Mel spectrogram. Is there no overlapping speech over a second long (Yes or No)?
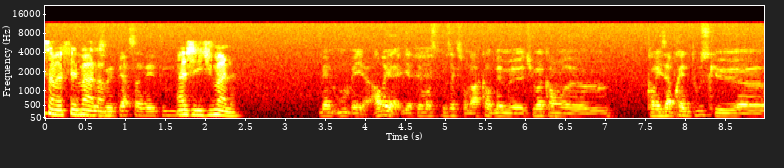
Yes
